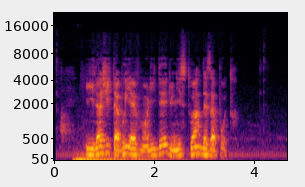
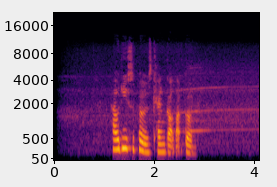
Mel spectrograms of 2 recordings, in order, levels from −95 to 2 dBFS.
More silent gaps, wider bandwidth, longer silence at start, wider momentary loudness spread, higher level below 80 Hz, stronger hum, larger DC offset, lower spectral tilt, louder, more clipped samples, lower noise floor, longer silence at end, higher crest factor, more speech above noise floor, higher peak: neither; second, 8.8 kHz vs 10.5 kHz; second, 0.15 s vs 1.15 s; second, 9 LU vs 14 LU; first, -38 dBFS vs -72 dBFS; neither; neither; about the same, -7.5 dB/octave vs -6.5 dB/octave; first, -18 LUFS vs -22 LUFS; neither; about the same, -52 dBFS vs -55 dBFS; about the same, 1.1 s vs 1.1 s; about the same, 16 dB vs 18 dB; about the same, 34 dB vs 34 dB; first, -2 dBFS vs -6 dBFS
